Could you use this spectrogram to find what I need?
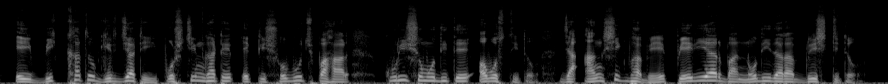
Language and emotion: Bengali, neutral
